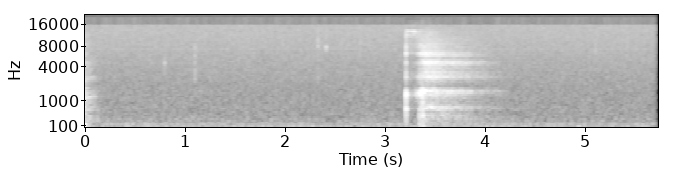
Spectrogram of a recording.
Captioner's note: silence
